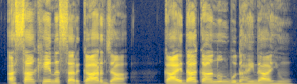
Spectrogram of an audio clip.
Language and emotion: Sindhi, neutral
